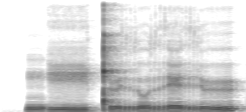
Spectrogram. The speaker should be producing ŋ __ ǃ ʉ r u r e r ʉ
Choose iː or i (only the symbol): iː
